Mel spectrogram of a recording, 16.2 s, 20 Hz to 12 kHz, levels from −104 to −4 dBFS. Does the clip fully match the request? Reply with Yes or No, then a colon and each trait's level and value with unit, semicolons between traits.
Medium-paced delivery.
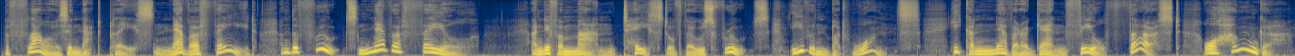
No: slow, 115 wpm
